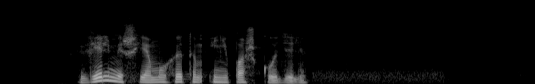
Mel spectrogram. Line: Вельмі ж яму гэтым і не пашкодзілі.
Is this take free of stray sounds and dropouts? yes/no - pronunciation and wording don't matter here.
yes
